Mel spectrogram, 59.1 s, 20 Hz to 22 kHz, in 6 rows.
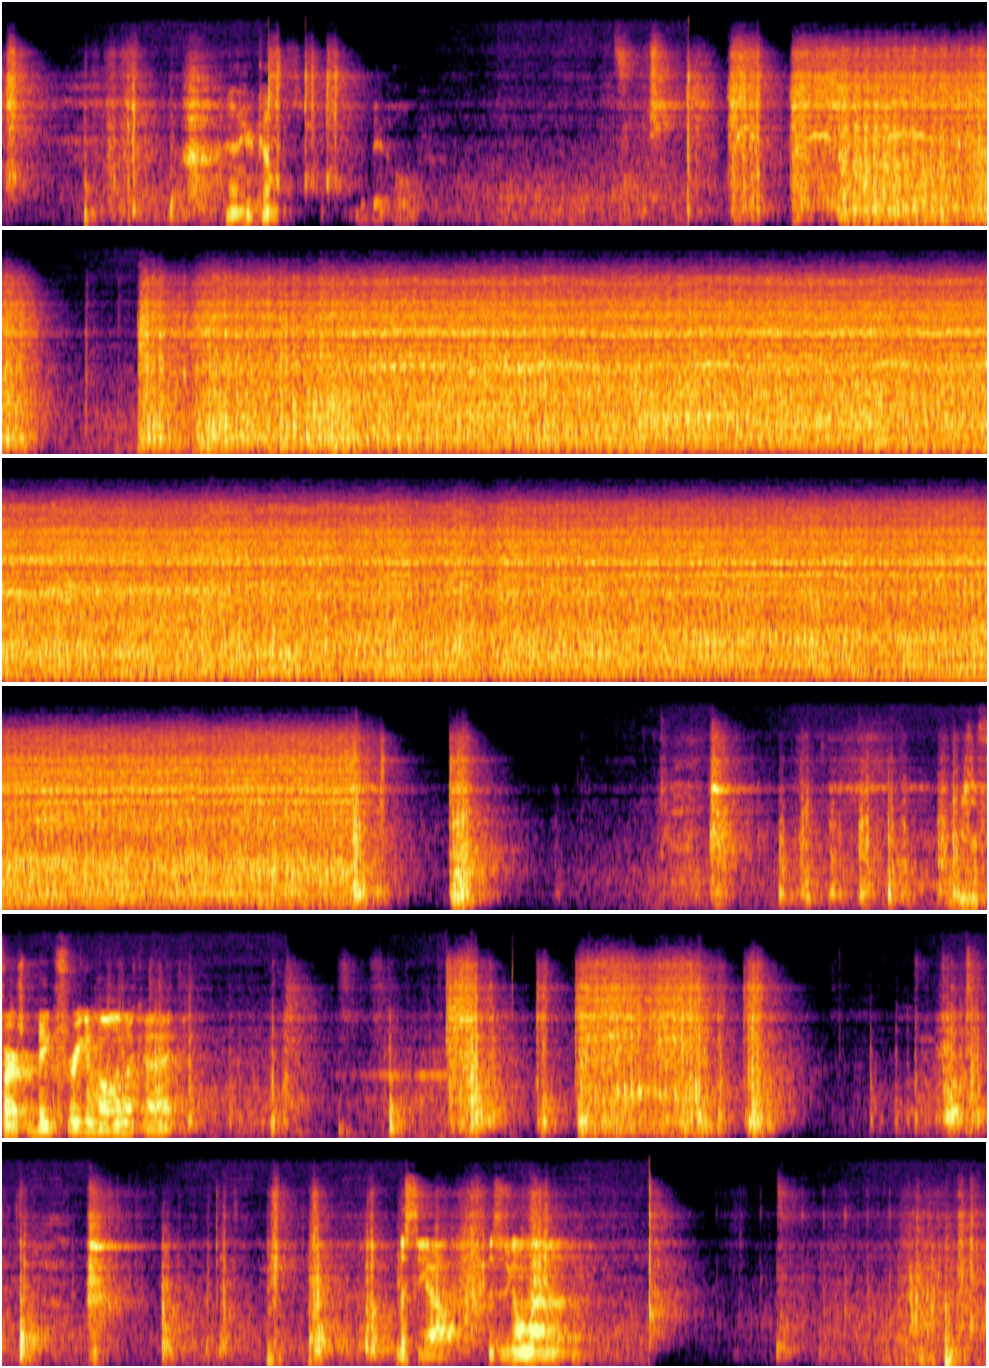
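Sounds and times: power drill drilling: 7.2 - 10.2, 11.2 - 33.4, 43.8 - 44.5, 45.1 - 47.0.

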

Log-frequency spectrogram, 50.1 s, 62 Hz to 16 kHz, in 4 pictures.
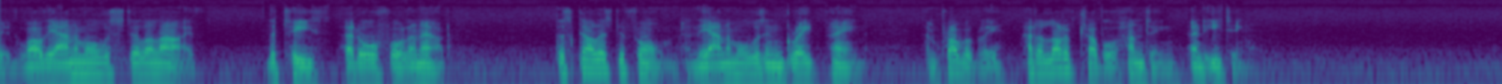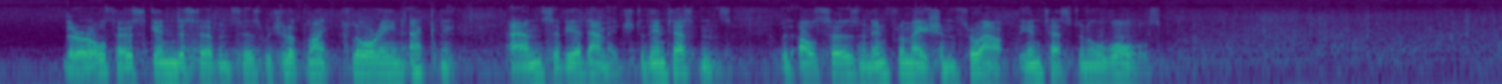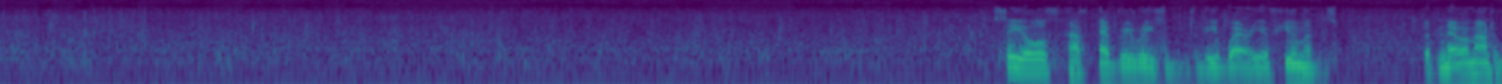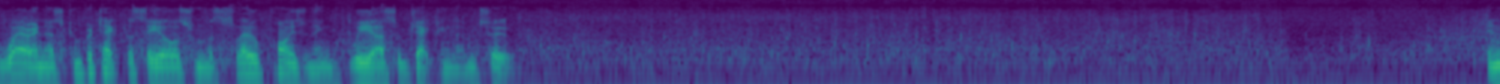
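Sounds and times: faint background hiss: 0.0 - 50.0
low hum: 0.0 - 50.0
sea water washing: 13.0 - 50.0.

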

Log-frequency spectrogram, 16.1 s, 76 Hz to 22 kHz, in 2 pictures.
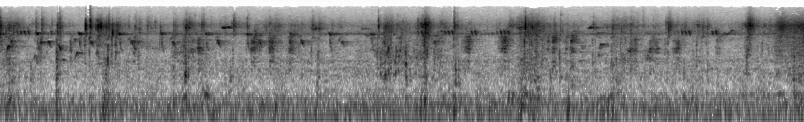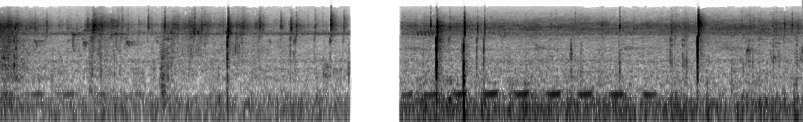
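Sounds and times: outdoor background noise: 0.0 - 16.0
low pulsing: 12.1 - 14.8.

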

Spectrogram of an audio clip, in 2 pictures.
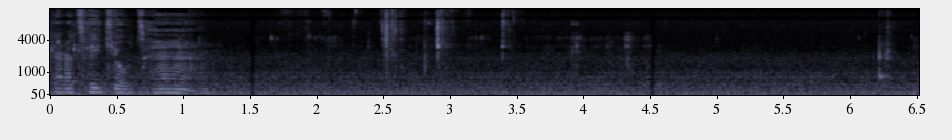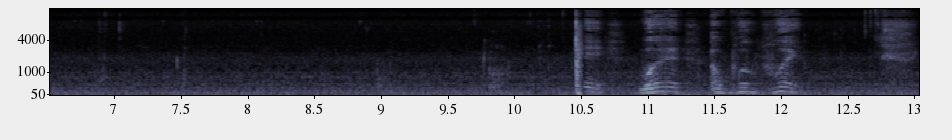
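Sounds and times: steady low hum: 0.0 - 13.0
close-mouthed chewing: 1.6 - 4.6.

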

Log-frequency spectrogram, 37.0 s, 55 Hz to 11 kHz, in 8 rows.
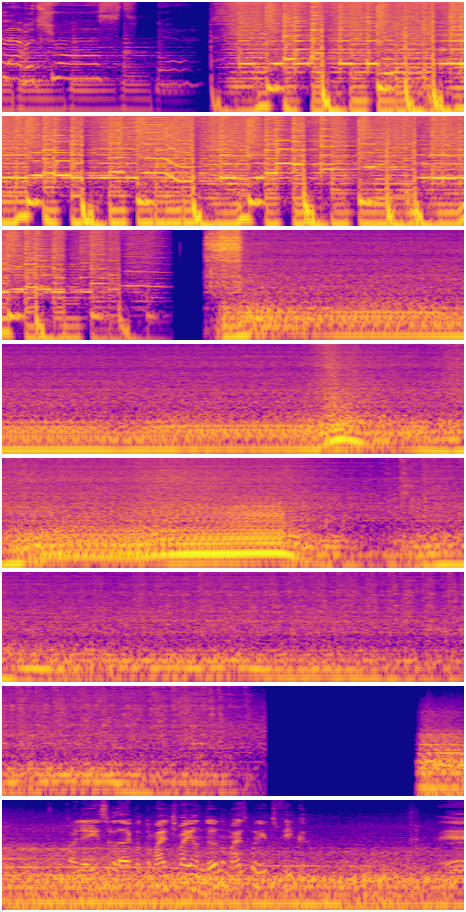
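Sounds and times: car engine revving: 11.3 - 30.4.

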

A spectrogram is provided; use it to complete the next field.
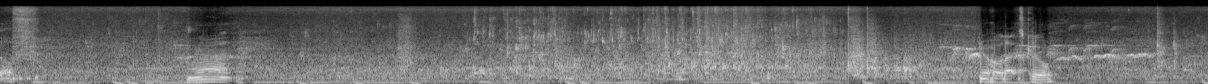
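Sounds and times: water pouring and splashing: 0.0 - 9.3.

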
